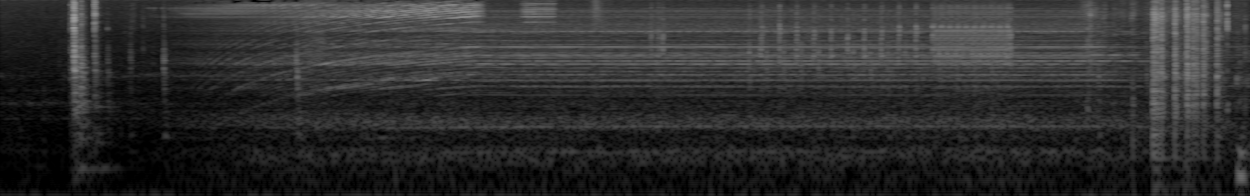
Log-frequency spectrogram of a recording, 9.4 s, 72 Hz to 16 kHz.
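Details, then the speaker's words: Quantum Bigfoot CY 2 GB hard drive, blank and mounted at the top of a Pentium-MMX case: a click at power-on, then a whine climbing to a steady hum with light head chatter; normal spin-up, with a boot error expected. "sounds good obviously we're going to get a boot error because there's nothing on there"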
